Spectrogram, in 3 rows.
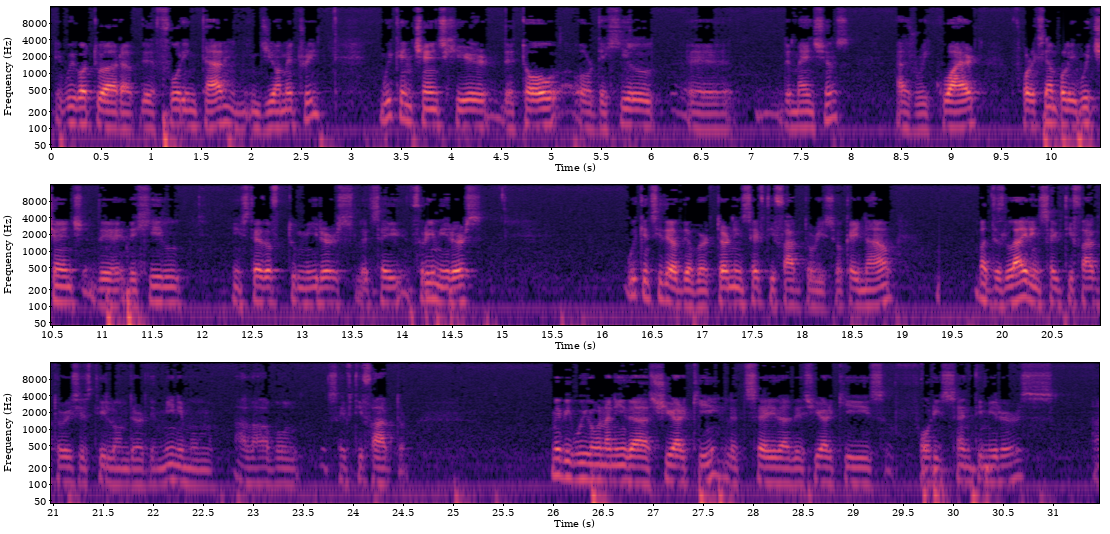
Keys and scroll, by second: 14.0 3, 14.2 Return, 29.4-30.2 typing.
